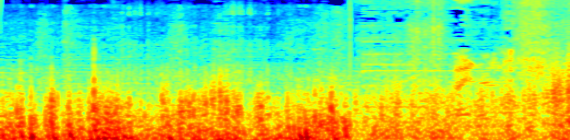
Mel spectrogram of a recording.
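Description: Strong wind buffets the microphone on a snowy mountain top in the Black Forest, southern Germany, a loud, continuous rumbling roar with gusty surges throughout.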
